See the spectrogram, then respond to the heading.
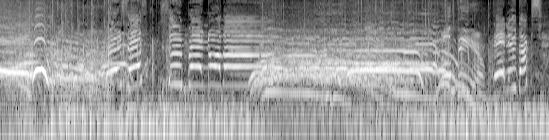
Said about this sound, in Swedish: Det kan bli svårt, men vi får köra på jubel.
